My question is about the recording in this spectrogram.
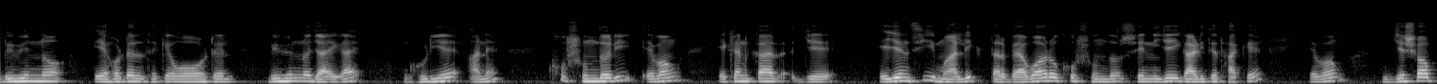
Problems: none marked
